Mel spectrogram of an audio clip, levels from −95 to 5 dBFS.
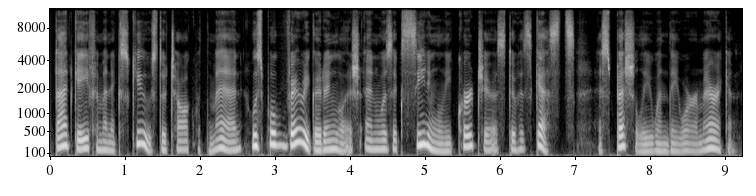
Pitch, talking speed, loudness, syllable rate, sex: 165 Hz, 170 wpm, -18 LUFS, 5.1 syllables/s, female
